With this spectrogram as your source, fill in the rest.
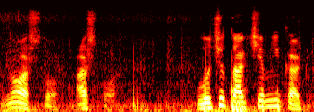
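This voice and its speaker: A man with a mid-range voice talks casually to his camera as a fishing vlogger. His speech is colloquial and grumbling, with mild slang curses. Clear outdoor noise and wind on the mic sit behind him. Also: medium pitch, big pitch swings, normal speed. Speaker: host of an ice-fishing vlog. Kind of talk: casual vlog chat to camera while fishing. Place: windy frozen outdoors, in and around a fishing tent.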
